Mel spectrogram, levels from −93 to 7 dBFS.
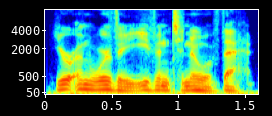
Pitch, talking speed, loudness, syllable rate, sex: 100 Hz, 265 wpm, -14 LUFS, 7.6 syllables/s, male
